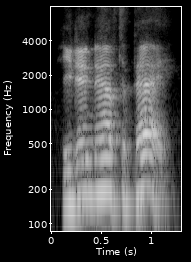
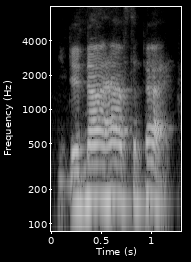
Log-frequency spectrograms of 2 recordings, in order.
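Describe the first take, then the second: First: Said in the usual way. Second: Not hit hard, quick and a bit softer; stress on not. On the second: Shown as a demonstration. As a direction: lean on the word not to insist.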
